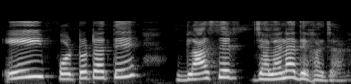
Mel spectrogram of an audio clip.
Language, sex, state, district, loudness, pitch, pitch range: Bengali, female, Assam, Hailakandi, -13 LUFS, 290 Hz, 245-330 Hz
